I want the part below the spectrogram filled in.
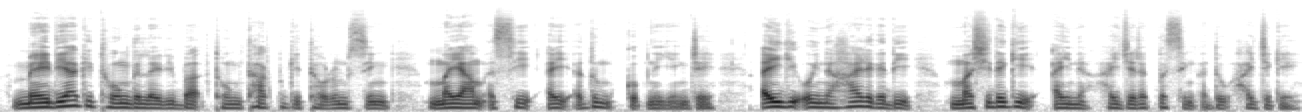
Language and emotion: Manipuri, neutral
